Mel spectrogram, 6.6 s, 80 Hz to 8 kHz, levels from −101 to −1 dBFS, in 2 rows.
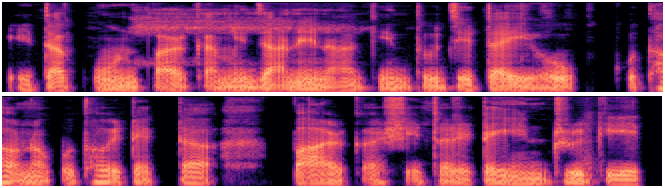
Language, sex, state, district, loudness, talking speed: Bengali, female, West Bengal, Kolkata, -21 LUFS, 190 wpm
